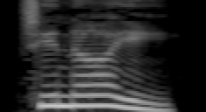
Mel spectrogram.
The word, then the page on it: ಚುನಾಯಿ: cunāyi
